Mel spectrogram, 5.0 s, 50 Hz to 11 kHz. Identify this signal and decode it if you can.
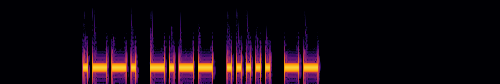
Morse code, heard as a keyed tone, about 25 wpm, 700 Hz. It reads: PY5M
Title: DXCC-100 Call Signs - 4 Characters - 25wpm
